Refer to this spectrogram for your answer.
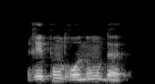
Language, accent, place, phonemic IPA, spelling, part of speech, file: French, France, Lyon, /ʁe.pɔ̃dʁ o nɔ̃ də/, répondre au nom de, verb, LL-Q150 (fra)-répondre au nom de.wav
- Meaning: to be called (something)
